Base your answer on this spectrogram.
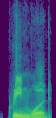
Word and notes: greenwood: American English

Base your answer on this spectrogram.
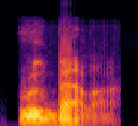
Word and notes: rubella: British English

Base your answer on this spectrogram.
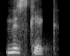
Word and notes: miskick: Indian

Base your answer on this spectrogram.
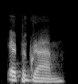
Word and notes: epigram: Indian

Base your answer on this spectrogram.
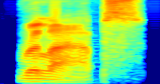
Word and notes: relapse: British English

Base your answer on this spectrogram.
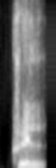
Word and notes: krill: Indian

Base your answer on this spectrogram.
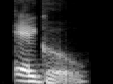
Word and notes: ego: Indian

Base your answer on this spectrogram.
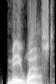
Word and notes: Mae West: American English

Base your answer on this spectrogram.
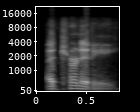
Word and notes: eternity: American English

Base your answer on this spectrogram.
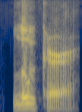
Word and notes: lucre: American English

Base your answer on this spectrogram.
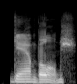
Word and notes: gamboge: American English

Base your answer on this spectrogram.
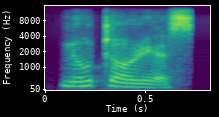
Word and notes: notorious: Indian

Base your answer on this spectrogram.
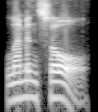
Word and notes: lemon sole: American English

